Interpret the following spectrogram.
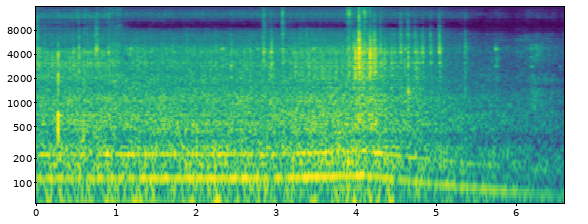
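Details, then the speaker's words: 1970s Galaxy 3713 Turbo Stream 20" box fan, 3-speed non-reversible motor, startup on low: steady low hum with even airy whoosh, no rattles or scraping, easing off at the end; motor runs smoothly. "Let's see if we can get a startup sound on low."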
